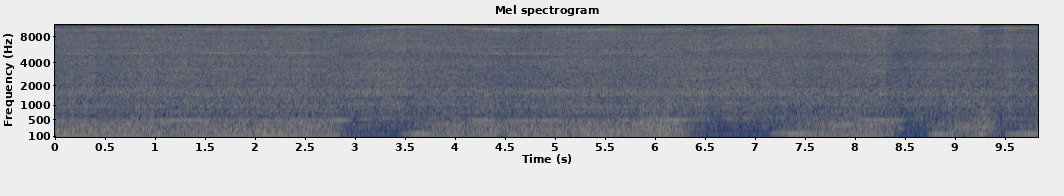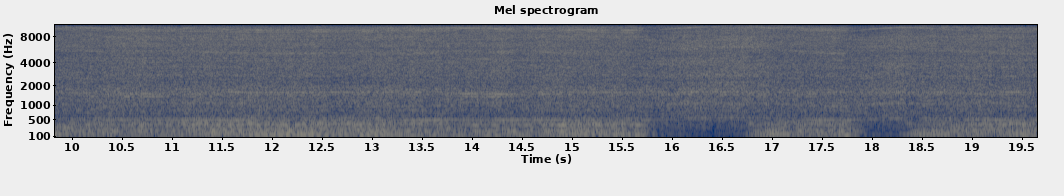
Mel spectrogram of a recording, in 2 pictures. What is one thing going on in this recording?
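An angle grinder whines loudly as it cuts into metal, with short pauses between cuts.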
